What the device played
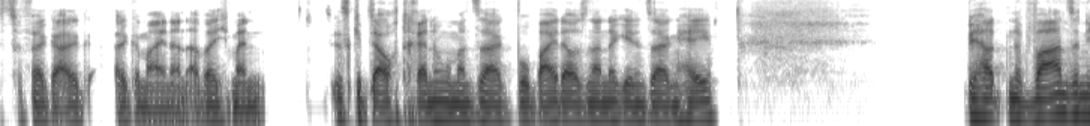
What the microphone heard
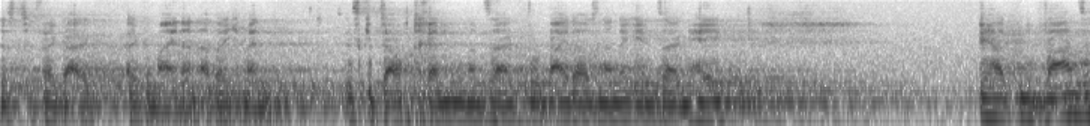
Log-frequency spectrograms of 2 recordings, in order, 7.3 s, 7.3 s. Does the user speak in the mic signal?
No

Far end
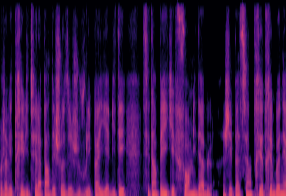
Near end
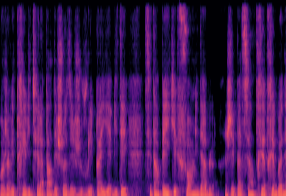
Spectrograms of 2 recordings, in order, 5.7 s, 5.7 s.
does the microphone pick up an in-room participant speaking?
No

